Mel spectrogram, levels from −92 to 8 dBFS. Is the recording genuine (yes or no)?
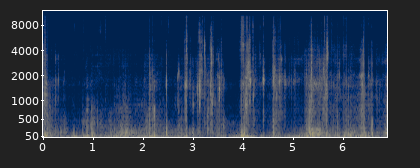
no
